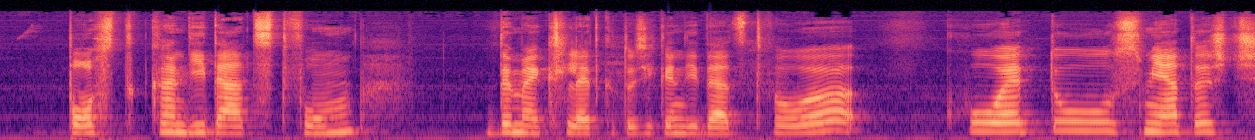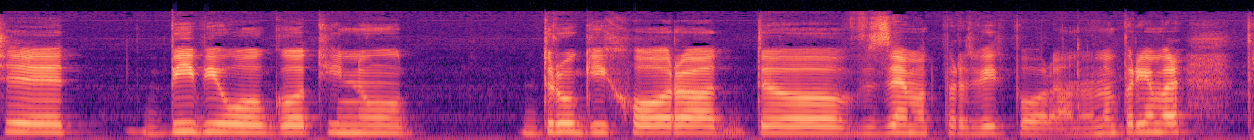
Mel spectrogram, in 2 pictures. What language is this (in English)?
Bulgarian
